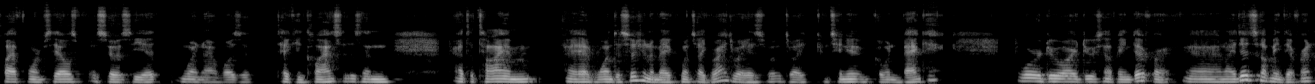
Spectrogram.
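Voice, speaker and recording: Halting middle-aged man from the Bronx. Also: medium pitch, steady tone, darkish tone, low-quality recording. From New York, the Bronx. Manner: halting, many fillers and repeated words. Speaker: guest, regulatory affairs expert. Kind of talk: casual interview chat.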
